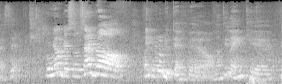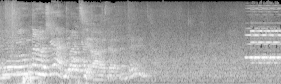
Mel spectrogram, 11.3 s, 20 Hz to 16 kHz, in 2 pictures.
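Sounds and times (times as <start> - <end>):
speech: 0.9 - 8.3
telephone ringing with a bright electronic ringtone: 10.5 - 11.2.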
